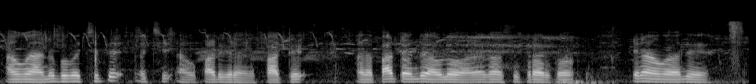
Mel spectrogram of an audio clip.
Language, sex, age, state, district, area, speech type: Tamil, male, 18-30, Tamil Nadu, Kallakurichi, rural, spontaneous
